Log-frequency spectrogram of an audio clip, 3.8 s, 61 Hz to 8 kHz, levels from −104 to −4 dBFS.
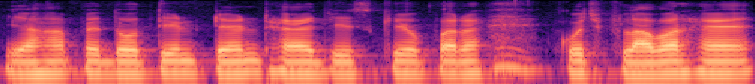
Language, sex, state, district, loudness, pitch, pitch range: Hindi, male, Jharkhand, Garhwa, -20 LUFS, 115 Hz, 110-115 Hz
